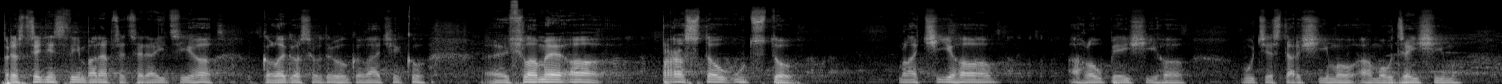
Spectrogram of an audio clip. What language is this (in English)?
Czech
